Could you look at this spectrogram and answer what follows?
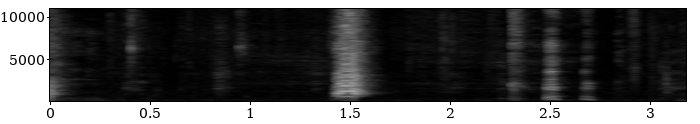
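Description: A dog named Vinny lets out one sharp bark nearby, followed after a pause by a few shorter, quicker barks and yips in a quiet room.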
